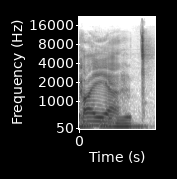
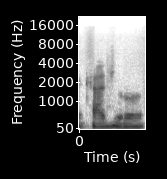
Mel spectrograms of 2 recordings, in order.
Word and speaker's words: Kaja: Yeah, a lot of people say Kaju or yeah, but it makes sense really. Living in Spain, I should know that the J is silent.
